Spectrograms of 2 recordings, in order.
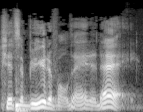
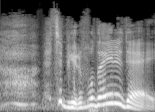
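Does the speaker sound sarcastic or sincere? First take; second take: sarcastic; sincere. First: It sounds sarcastic, not meant to be believed. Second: It sounds sincere, meant to be believed.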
